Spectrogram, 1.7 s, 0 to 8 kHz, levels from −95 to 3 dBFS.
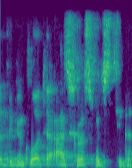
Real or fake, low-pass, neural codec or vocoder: real; 7.2 kHz; none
